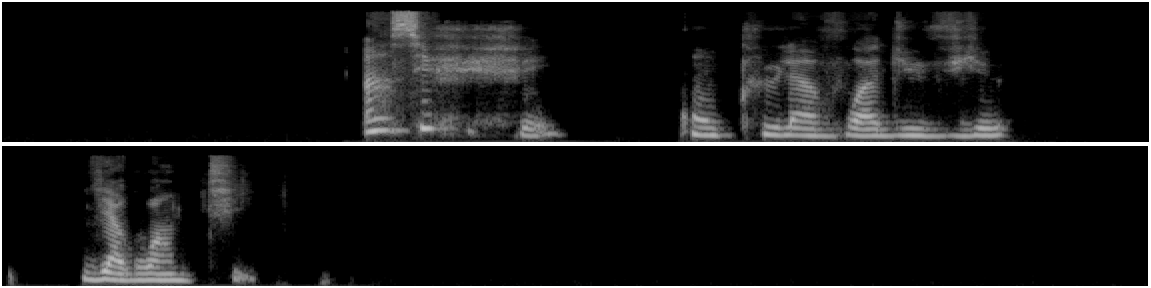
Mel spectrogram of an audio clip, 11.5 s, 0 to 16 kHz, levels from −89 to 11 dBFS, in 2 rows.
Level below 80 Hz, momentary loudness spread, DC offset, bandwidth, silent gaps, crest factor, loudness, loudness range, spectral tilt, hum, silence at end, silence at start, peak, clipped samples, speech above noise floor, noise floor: -74 dBFS; 12 LU; under 0.1%; 13 kHz; 5.59-5.73 s; 24 dB; -26 LUFS; 3 LU; -4.5 dB/octave; none; 4.45 s; 1.8 s; -6 dBFS; under 0.1%; 64 dB; -89 dBFS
